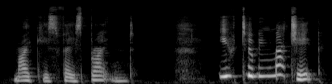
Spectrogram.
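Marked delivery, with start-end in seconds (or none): 2.2-3.3 put-on high, eager small boy; little boy voice. Mikey asking his sister, high and eager. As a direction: ask it wide-eyed like a small child.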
